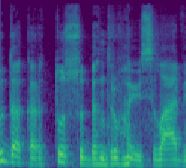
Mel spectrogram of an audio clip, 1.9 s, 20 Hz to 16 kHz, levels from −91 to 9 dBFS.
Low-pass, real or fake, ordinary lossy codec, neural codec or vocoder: 14.4 kHz; real; MP3, 96 kbps; none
